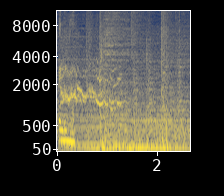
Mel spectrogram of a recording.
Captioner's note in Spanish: Chirrido de llantas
